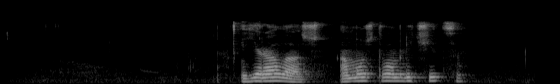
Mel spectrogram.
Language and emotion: Russian, neutral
